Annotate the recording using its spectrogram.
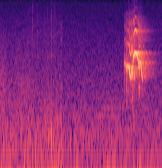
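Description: Cockatiel giving one short, high-pitched squawk near the end.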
